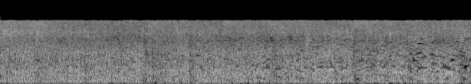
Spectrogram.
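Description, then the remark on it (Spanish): Steady, dense rain patters and splashes continuously, fairly loud, a constant hiss of water with no voices, as rainwater leaks through the roofs into the prefab classrooms of a school in Muros. “Así sonaba la lluvia filtrada en las clases la semana pasada y principios de esta.”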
